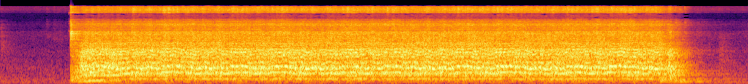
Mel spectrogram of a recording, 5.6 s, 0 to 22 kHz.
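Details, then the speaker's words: 1933 5-window coupe, crusty flathead, parked nearly 3 years: steady starter cranking about three turns a second for five seconds, never firing, during a spark test; no spark seen, distributor to come out. "Okay, I just looked at the footage, I couldn't see a spark, so I think I need to get the distributor out"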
